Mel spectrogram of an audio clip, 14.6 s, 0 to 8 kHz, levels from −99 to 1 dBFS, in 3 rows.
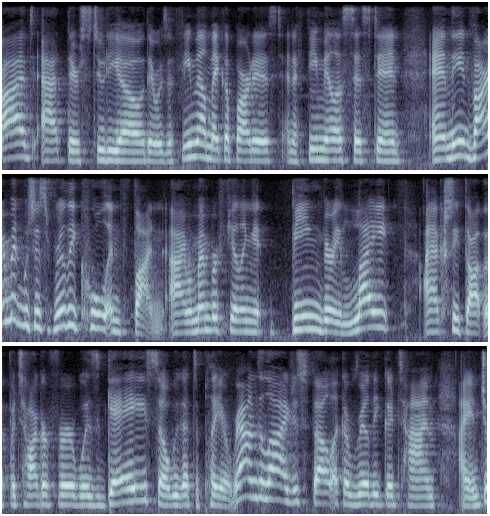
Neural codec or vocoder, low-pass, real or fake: none; 7.2 kHz; real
